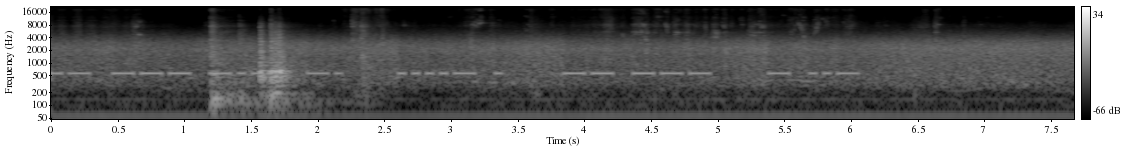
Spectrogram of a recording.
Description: Morse code, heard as a keyed tone, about 23 wpm, 570 Hz, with radio static and kitchen noise. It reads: … 4E MO TU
